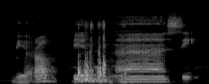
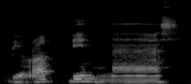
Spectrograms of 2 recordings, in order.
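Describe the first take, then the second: First: The phrase ends with an added final vowel. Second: The phrase ends on a silent final consonant. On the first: The speaker calls it wrong. "bukan dibaca birabbin nasi" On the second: The speaker calls it right. "dibaca sukun"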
